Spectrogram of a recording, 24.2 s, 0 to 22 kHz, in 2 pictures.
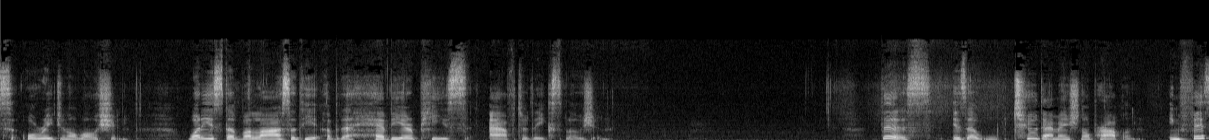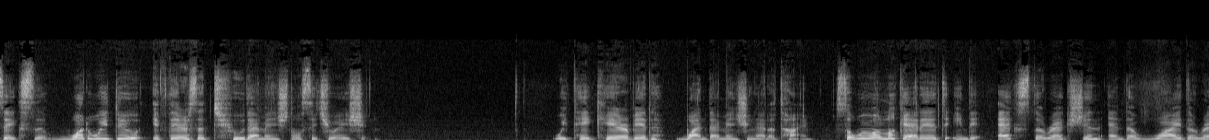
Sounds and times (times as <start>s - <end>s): Speech: 0.0s - 1.3s, 1.9s - 6.2s, 8.8s - 15.9s, 17.6s - 24.1s.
